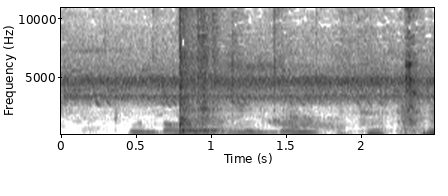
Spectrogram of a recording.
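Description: Steady high-pitched chorus of insects, with a short spoken remark over it and one sharp click about a second in.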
